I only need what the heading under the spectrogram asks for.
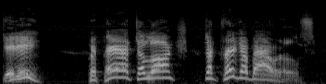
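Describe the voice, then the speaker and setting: An actor voicing a grumpy old male ape in a cartoon, with a creaky, gravelly old voice and a scolding, sarcastic way of talking. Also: very high-pitched, sing-song, unhurried, sharp tone, slight background noise, heavily acted. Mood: grouchy. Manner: scolding, sarcastic, barks insults. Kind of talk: cartoon voice acting. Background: music.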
